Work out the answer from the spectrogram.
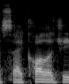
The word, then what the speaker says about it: psychology: when you say uh psychology you need a silent p isn't it true if not if you just put s y c h o it doesn't make sense yeah so this will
